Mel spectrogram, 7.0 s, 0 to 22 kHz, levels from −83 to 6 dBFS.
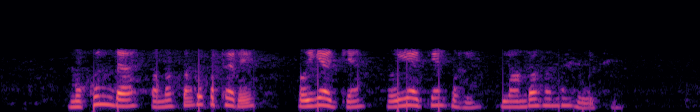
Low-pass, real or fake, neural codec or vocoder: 3.6 kHz; real; none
